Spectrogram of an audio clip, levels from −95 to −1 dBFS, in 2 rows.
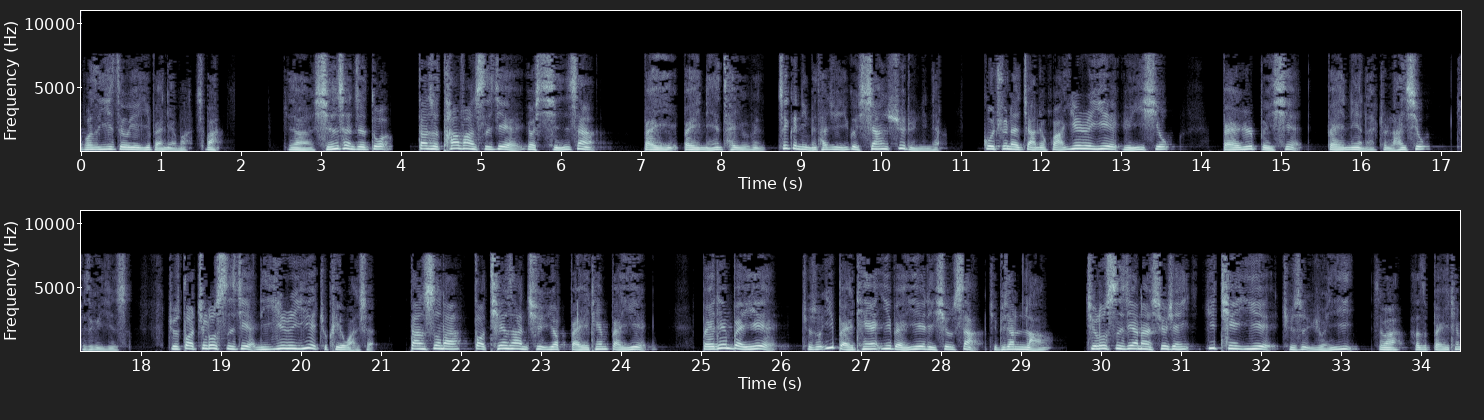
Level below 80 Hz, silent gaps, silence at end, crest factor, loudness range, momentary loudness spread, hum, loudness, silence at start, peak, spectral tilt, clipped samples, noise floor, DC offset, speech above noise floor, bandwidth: -60 dBFS; 1.95-2.33 s, 3.91-4.11 s, 11.04-11.21 s, 21.14-21.31 s, 29.57-29.78 s; 0 s; 12 dB; 3 LU; 11 LU; none; -18 LUFS; 0 s; -6 dBFS; -6 dB/octave; under 0.1%; -68 dBFS; under 0.1%; 50 dB; 8 kHz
